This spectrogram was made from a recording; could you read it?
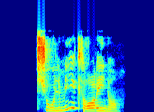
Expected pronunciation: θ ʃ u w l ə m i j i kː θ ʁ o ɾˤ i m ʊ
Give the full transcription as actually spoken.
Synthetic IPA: θ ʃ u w l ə m i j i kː θ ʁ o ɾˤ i n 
